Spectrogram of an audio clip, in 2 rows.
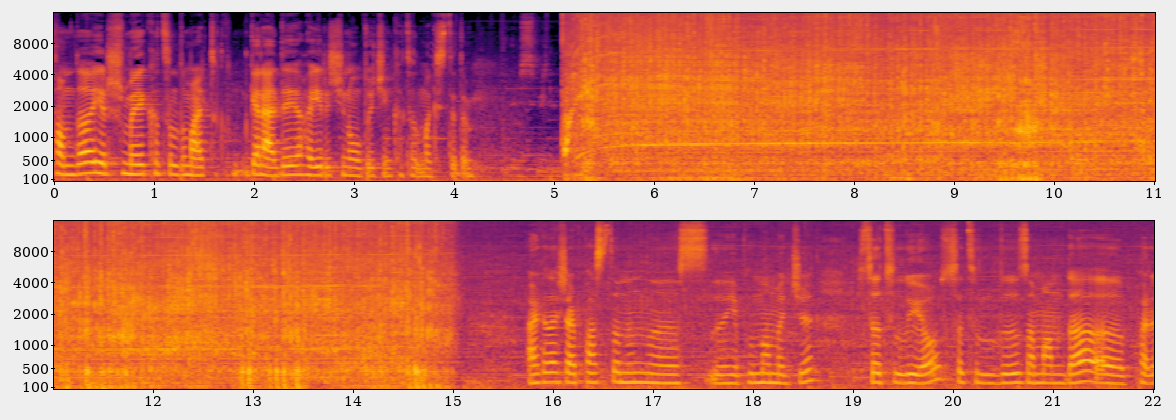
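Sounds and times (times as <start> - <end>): electric hand mixer whisking: 5.1 - 22.0.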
